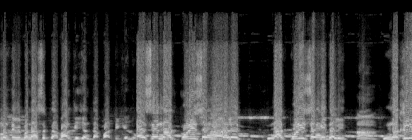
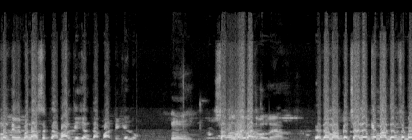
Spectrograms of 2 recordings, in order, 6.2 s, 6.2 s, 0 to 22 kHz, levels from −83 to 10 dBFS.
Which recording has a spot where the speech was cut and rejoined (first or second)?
first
